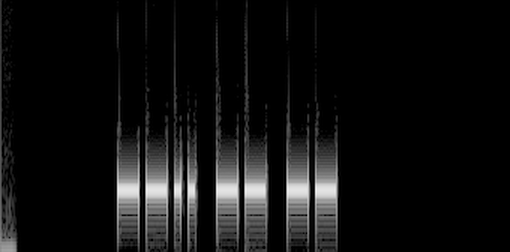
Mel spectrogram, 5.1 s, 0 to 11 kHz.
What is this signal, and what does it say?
Morse code, heard as a keyed tone, about 17 wpm, 700 Hz. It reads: ZMM
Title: USA Call Sign Postfixes - 3 Letters 17wpm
